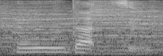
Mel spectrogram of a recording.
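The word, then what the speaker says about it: 九月: So here it says it's pronounced as Kugatsu. Kugatsu.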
